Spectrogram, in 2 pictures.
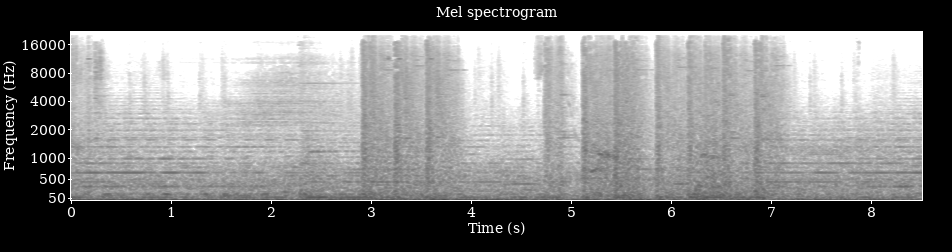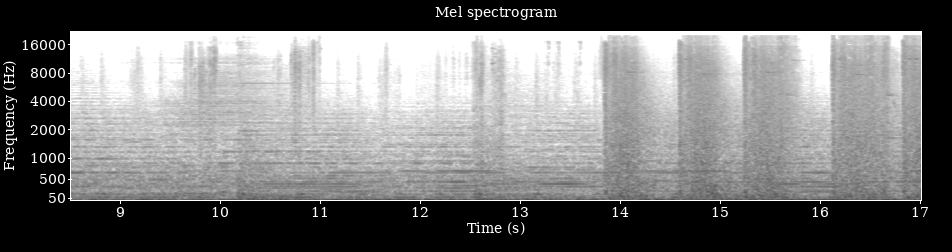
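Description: Rapid rifle gunfire in the Dirge of Cerberus video game, loud bursts of shots in clustered volleys over a constant dense battle din, with heavy firing near the start, middle and end.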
